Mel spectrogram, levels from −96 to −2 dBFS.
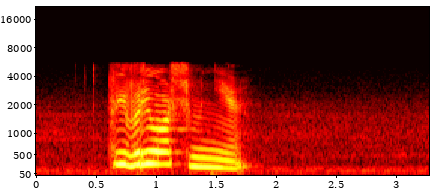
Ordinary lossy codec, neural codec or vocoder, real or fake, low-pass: none; none; real; 5.4 kHz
